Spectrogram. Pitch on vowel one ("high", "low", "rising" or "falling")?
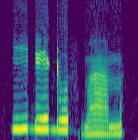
high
